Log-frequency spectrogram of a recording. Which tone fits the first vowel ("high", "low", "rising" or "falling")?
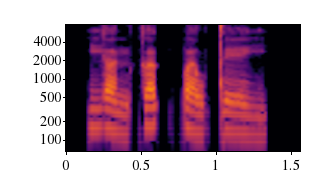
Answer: low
